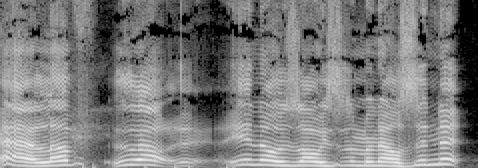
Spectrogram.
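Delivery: high-pitched, slow, drawn-out put-on British accent. Doing a British accent on request for the other speaker: put-on British accent. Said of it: "a British accent real quick?".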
